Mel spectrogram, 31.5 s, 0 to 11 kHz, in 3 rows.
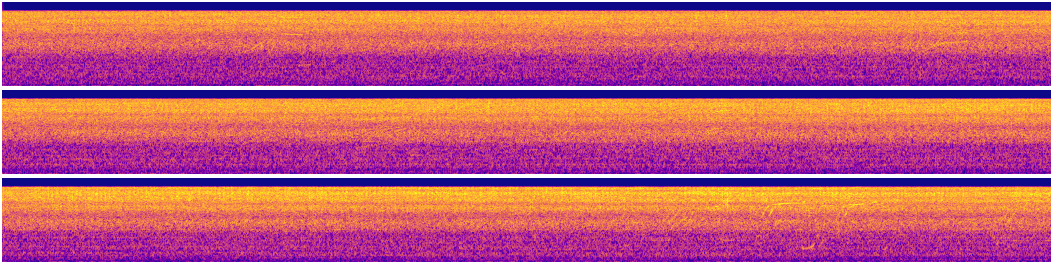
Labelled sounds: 28.6	29.1	killer whale, southern resident, 2.7 to 4.3 kHz

